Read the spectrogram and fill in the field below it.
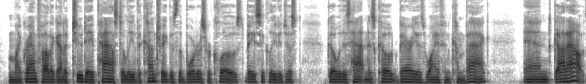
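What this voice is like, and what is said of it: Boston accent. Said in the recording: “they ended up in the Boston area, hence my accent, this is where I'm born and raised”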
